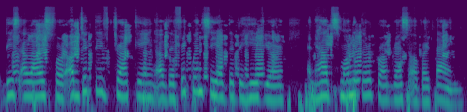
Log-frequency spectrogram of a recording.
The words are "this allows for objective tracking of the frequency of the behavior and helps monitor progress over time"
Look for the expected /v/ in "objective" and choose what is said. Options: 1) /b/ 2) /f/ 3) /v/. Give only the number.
3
